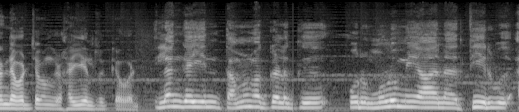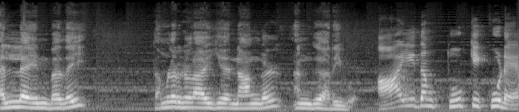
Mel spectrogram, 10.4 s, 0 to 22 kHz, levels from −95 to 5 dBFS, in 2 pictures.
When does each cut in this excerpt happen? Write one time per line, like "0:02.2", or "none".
0:01.4
0:08.8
